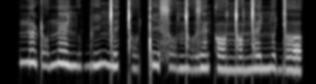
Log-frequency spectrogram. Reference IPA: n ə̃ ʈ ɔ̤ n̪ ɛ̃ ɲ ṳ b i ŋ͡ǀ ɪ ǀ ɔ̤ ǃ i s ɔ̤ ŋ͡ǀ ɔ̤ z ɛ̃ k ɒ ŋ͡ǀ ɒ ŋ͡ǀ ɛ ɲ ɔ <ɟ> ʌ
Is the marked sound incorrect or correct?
correct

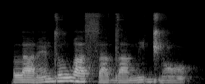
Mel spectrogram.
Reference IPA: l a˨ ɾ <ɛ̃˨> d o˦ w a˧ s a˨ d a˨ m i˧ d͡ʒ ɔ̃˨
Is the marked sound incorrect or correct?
incorrect: ɛ̃˨˦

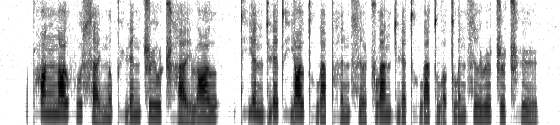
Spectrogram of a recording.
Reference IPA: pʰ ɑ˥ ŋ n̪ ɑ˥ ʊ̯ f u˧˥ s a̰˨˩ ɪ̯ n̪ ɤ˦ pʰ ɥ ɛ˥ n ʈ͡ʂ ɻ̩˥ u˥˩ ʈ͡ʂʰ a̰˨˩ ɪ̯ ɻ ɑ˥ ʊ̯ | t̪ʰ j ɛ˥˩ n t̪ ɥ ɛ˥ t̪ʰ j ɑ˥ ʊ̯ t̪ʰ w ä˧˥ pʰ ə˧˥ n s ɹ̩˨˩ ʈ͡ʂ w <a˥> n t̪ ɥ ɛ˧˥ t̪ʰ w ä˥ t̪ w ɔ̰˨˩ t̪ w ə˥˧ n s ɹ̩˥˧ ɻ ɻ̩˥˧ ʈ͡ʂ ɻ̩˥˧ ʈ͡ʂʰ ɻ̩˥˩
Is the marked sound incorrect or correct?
correct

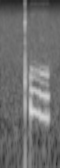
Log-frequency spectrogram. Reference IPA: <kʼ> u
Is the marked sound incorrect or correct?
correct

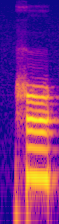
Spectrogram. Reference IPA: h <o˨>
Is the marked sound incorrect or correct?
correct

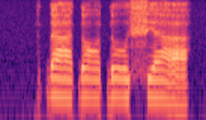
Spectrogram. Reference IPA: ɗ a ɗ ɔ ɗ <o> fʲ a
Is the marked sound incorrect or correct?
correct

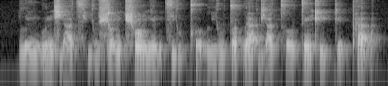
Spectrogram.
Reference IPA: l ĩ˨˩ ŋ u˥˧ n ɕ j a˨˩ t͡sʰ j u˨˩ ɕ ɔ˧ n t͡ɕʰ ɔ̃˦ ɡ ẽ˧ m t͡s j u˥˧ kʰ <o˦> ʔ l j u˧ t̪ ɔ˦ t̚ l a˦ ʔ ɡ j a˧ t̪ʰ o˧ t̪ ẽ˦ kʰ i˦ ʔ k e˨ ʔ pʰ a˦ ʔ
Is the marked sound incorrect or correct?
correct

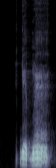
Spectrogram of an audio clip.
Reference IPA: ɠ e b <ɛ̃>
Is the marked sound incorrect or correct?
correct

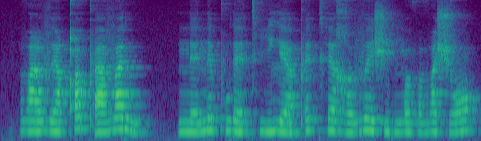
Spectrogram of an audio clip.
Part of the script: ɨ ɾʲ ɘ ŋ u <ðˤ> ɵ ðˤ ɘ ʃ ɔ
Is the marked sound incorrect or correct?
correct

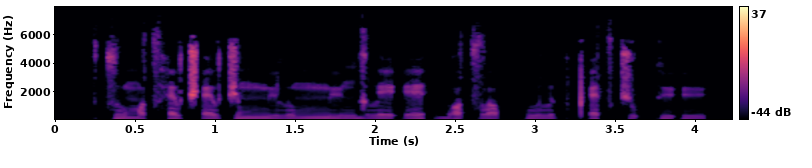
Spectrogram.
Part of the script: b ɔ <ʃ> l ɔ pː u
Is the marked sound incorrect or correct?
incorrect: t͡s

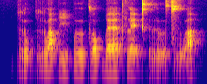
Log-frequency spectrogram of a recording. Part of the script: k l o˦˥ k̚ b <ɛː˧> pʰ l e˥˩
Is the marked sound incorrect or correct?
incorrect: ɛː˦˥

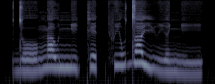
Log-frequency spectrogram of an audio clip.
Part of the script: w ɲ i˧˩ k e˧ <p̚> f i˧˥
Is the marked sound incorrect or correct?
incorrect: t̚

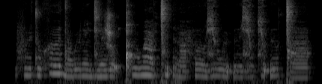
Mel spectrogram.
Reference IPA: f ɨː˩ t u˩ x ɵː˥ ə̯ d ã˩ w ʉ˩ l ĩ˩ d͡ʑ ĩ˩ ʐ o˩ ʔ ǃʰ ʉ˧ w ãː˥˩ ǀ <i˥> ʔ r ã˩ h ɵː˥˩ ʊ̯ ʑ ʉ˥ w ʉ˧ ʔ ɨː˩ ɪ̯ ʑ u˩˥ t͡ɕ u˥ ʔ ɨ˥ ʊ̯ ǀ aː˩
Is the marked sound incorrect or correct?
correct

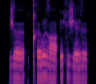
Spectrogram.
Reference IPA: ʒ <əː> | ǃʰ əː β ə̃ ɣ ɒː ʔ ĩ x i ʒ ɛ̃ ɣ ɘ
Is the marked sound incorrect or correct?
correct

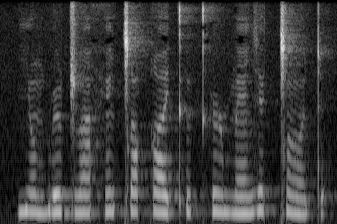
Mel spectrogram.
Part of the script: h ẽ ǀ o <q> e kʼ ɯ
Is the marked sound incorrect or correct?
correct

